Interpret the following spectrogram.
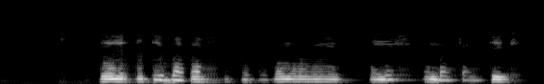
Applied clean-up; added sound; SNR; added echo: neural mask model DeepFilterNet 3.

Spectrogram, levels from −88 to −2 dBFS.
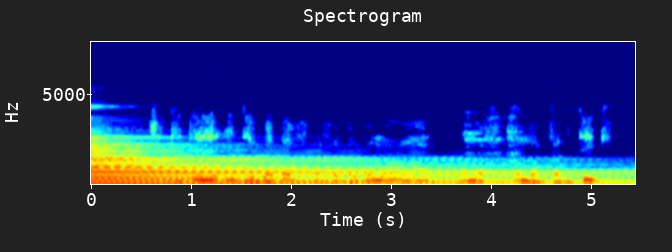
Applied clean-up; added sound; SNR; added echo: none; Piano; -2 dB; reverberation time 0.3 s.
